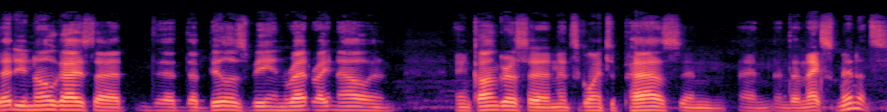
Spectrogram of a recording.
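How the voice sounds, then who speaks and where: The speaker moves at a fairly quick pace in a Spanish accent. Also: man. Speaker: politician's brother. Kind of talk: live audio chat. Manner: halting.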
